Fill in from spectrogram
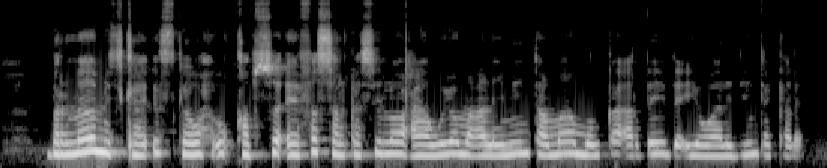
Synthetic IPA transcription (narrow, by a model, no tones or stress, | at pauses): bɐrnaːmɪt͡ʃkʰɐʔɪskʰɐwɑħʊqɑbsɔʔɛːfɐsɐlkʰɐsɪlɔːʕɑːwɪjɔmɑʕlɪmiːnt̪ʰɐmaːmʊlkʰɐʔɐrd̪ɛjd̪ɐʔijɔwɑːlɪðiːnt̪ʰɐkʰɐlɛ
